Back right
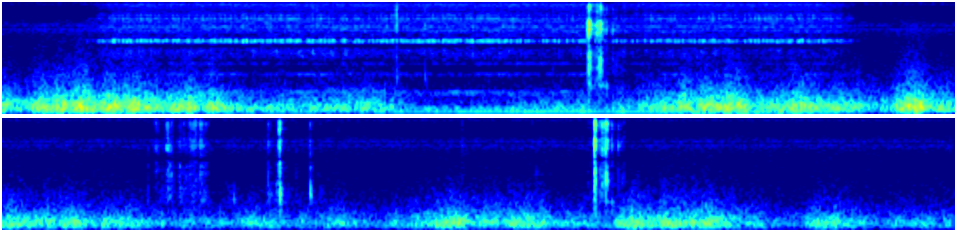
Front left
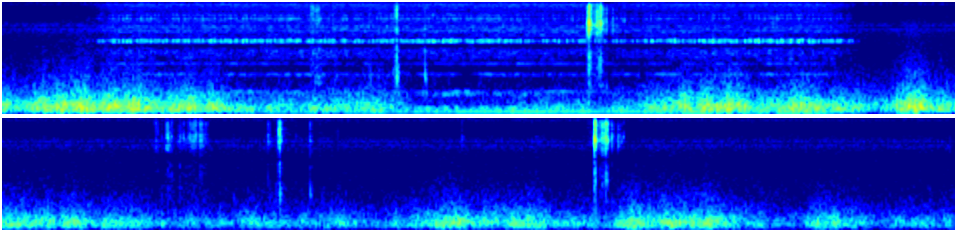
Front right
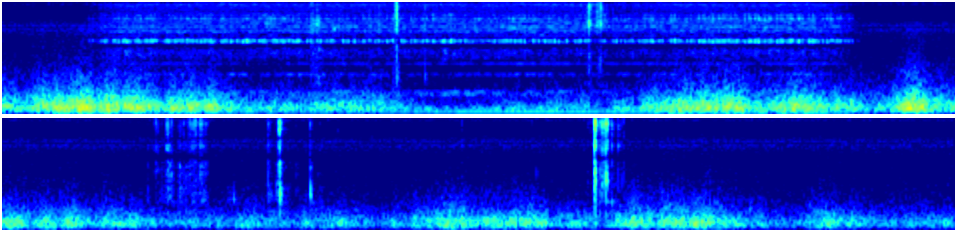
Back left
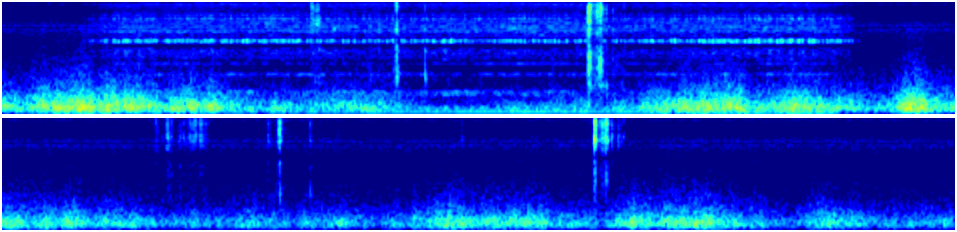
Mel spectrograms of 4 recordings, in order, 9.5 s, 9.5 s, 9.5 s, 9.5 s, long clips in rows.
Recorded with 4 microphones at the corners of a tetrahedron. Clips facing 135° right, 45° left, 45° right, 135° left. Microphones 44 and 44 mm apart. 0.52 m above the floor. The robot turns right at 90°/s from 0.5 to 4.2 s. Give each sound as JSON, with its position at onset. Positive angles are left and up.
{"t": 1.6, "sound": "a camera shutter", "azimuth_deg": 35}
